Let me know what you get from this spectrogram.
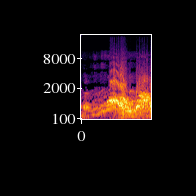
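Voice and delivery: loud, high yelp of shock; shocked shout. Acted. Tea drinker hitting the sugary last sip, shocked shout. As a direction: shout as if jolted by a huge sugar hit.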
